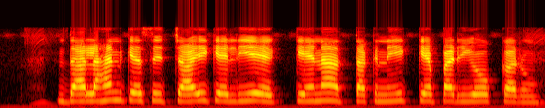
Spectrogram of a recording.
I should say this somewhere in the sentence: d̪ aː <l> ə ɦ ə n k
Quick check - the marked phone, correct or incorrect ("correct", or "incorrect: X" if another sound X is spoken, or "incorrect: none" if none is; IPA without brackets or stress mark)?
correct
